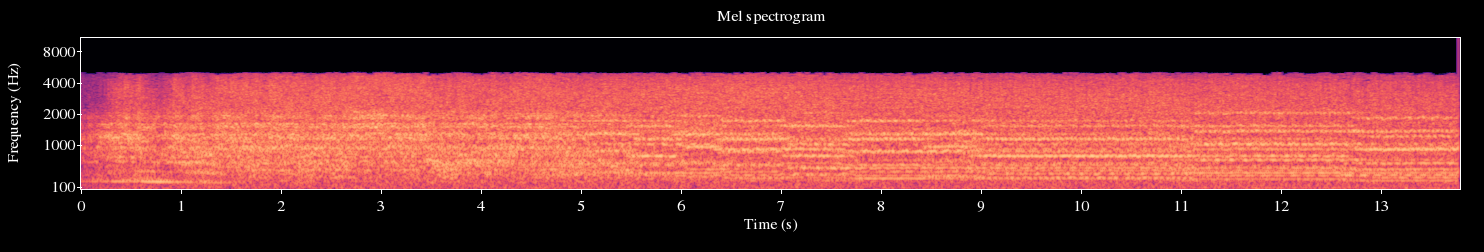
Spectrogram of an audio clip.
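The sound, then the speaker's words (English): A propeller plane's engine drones loudly and steadily throughout, its buzzing harmonic tone wavering and shifting in pitch as the aircraft turns, comes in low across the field and lands. No one speaks. “landed the plane”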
